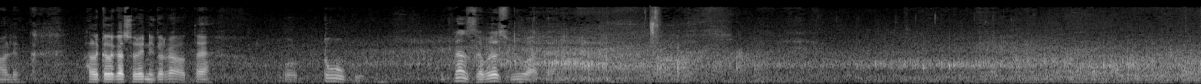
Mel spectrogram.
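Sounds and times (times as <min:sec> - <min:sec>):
cars passing on busy street: 0:00.0 - 0:12.0.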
